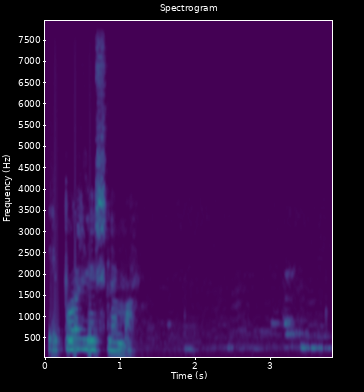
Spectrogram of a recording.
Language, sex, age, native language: Icelandic, male, 10, Icelandic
